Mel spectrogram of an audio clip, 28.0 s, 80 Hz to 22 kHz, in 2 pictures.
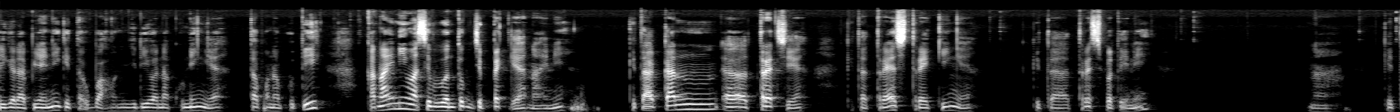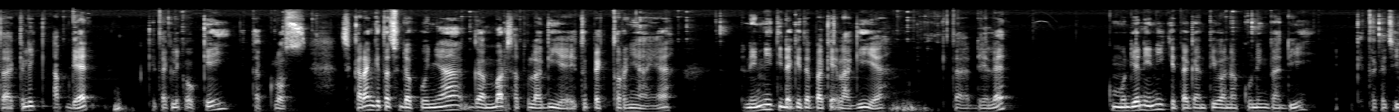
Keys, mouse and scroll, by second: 0.4-1.5 drag, 2.0 ctrl+scroll up 2, 2.8 ctrl+scroll down 2, 3.2 ctrl+scroll up 2, 4.3-4.6 ctrl+scroll up 2, 4.8 ctrl+scroll down 1, 5.2-6.6 ctrl+scroll up 8, 6.9-8.4 ctrl+scroll down 4, 8.6-9.5 ctrl+scroll up 4, 10.5 click, 12.4 click, 14.2 click, 15.2 click, 16.3 click, 17.3 click, 17.8-18.5 ctrl+scroll down 3, 19.2 click, 19.8-21.2 drag, 21.3 click, 21.9-22.4 ctrl+scroll up 2, 22.6 ctrl+scroll down 2, 23.0 ctrl+scroll up 2, 23.5 ctrl+click, 24.3 Delete, 25.1-25.8 ctrl+scroll down 2, 25.9 ctrl+scroll up 2, 26.8 click, 27.2 ctrl+scroll down 2.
